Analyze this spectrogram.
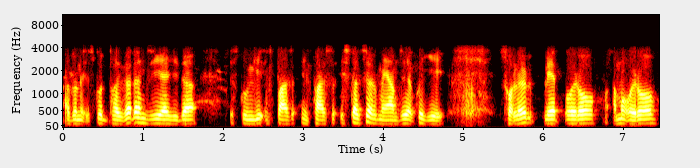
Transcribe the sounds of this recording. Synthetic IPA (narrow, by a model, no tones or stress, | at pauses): ɐ̰dunɐḭskultʰaɡɐtɐnziajzidɐ | iskulɡipainpʰɾasinstɾɐk̚t͡ʃɐɾmɐjamziɐkʰojɡi | solɐɾplet̚ojɾɔɐ̰mɐojɾɔ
